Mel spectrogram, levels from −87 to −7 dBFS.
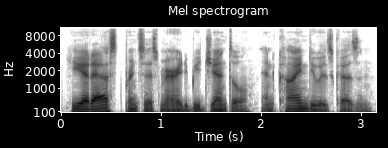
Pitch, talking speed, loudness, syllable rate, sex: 90 Hz, 245 wpm, -18 LUFS, 6.0 syllables/s, male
